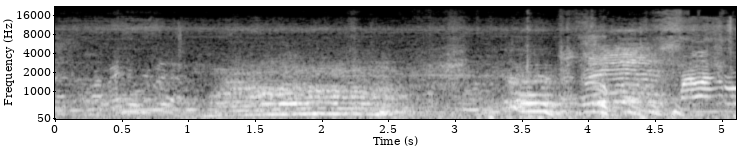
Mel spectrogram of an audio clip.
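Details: Raging bull being unloaded from a truck as its handler works to calm it; deep, drawn-out lowing moos rise and fall beneath overlapping human voices and chatter.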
